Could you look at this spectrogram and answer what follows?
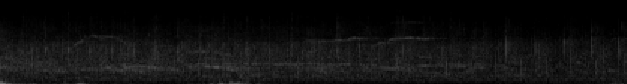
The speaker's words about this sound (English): The St. Lucie Mets fans giving a round of applause for their Mets, with the Threshers fighting to stay alive.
